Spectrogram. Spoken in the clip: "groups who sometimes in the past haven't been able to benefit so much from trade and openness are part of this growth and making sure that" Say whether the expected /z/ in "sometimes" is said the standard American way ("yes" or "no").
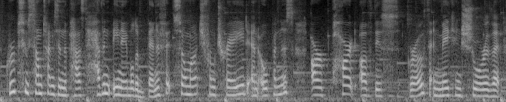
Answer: yes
